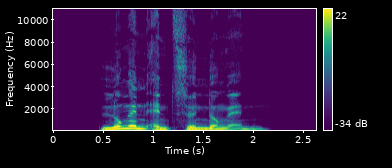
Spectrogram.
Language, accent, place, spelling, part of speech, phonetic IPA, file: German, Germany, Berlin, Lungenentzündungen, noun, [ˈlʊŋənʔɛntˌt͡sʏndʊŋən], De-Lungenentzündungen.ogg
- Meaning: plural of Lungenentzündung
